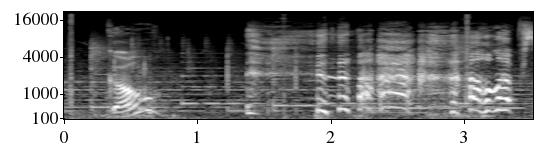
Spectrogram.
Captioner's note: Mischa chuckles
